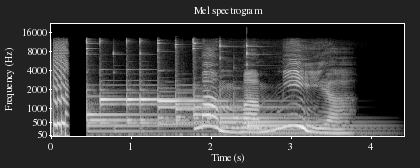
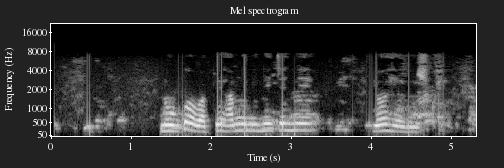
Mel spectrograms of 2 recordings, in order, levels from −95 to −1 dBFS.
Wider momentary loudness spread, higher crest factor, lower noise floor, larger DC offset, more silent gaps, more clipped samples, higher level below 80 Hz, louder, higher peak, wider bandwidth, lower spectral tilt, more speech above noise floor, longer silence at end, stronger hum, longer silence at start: second, 8 LU vs 23 LU; about the same, 14 dB vs 16 dB; first, -47 dBFS vs -40 dBFS; neither; first, 0.24-0.43 s vs none; neither; first, -38 dBFS vs -52 dBFS; about the same, -14 LUFS vs -15 LUFS; about the same, 0 dBFS vs -2 dBFS; first, 13.5 kHz vs 7.6 kHz; about the same, -4.5 dB/octave vs -5.5 dB/octave; first, 32 dB vs 24 dB; first, 0.6 s vs 0 s; neither; about the same, 0.05 s vs 0.05 s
